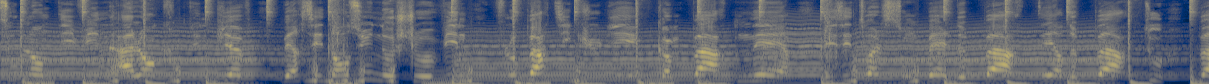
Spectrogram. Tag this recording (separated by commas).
Music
